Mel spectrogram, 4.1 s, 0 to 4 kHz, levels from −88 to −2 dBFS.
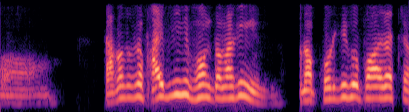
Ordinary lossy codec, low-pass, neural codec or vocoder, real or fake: AAC, 32 kbps; 3.6 kHz; codec, 16 kHz, 4 kbps, FreqCodec, smaller model; fake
